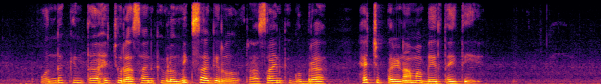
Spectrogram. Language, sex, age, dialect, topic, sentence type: Kannada, female, 60-100, Dharwad Kannada, agriculture, statement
